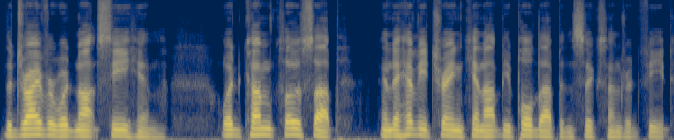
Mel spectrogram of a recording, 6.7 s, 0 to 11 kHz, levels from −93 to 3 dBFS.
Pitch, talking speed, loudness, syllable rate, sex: 120 Hz, 185 wpm, -20 LUFS, 5.0 syllables/s, male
